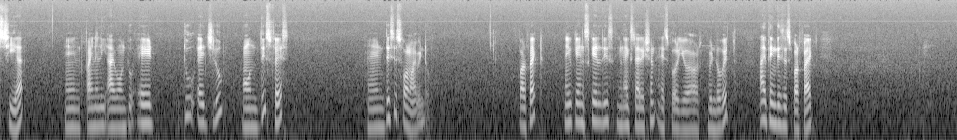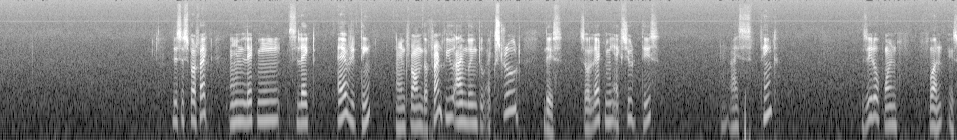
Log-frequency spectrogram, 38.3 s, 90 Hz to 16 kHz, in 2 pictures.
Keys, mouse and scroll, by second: 1.2 a, 2.4 ctrl+r, 9.5-11.5 middle drag, 11.5 s, 17.0 Tab, 24.0 Tab, 26.0 a, 26.4 a, 27.5 KP_1, 31.4 e.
